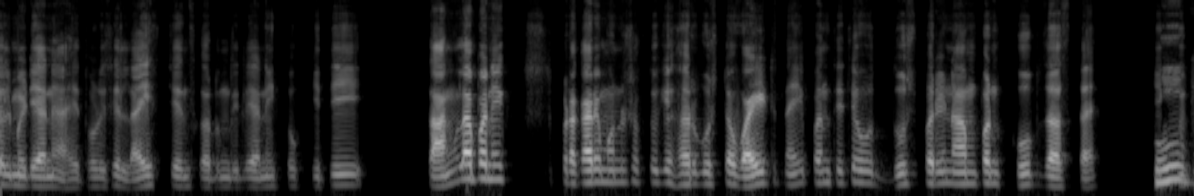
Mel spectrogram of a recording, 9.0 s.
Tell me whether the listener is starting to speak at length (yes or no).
yes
